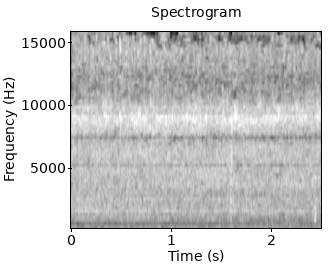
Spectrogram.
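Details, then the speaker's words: 1982 Porsche 911SC Slantnose air-cooled flat-six, sat 20+ years, after a CIS fuel distributor clean, new plugs and fuel filter: a deep, even idle burble, no misses or knocks, running smoothly while blowing heavy smoke, likely burning oil. "Oh my goodness, it sounds so good. Wow, that's a smoke show. So yeah, this thing is running money."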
